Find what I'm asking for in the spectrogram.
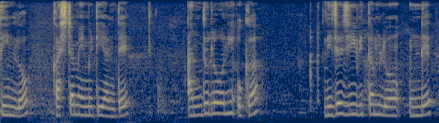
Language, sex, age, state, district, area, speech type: Telugu, female, 18-30, Telangana, Nirmal, rural, spontaneous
